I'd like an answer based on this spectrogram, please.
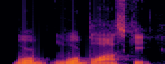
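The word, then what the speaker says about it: Wrobleski: Warblowski.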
